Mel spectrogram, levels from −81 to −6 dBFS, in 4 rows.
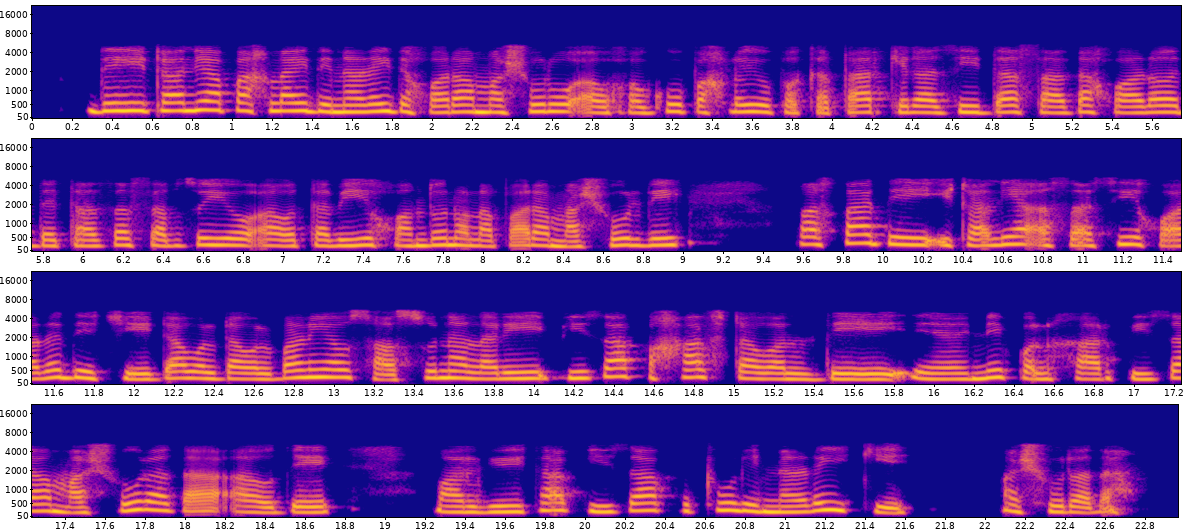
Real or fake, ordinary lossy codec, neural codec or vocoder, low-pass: fake; none; autoencoder, 48 kHz, 32 numbers a frame, DAC-VAE, trained on Japanese speech; 5.4 kHz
